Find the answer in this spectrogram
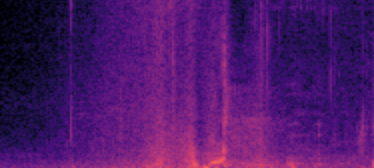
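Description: A golf iron swung through a full shot: a rising swish, then a sharp strike as the clubhead hits the ball off an artificial-turf practice mat, about a second in.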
